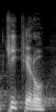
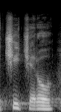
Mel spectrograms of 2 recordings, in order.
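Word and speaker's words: Cicero: eh do poeta, né, Cícero, que era chamado de kíkero. Uhum. Porque o ser tem esse som e tal, em vez de ser títero, que é hoje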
